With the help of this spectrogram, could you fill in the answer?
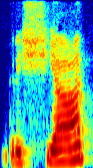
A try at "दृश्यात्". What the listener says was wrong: Yeah, I think you were saying drishayad. You said you said a full sha, just a half sha. Yeah, drishyad.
